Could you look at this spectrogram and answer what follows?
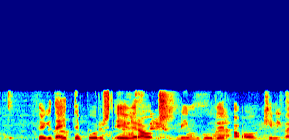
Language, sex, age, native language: Icelandic, male, 18-19, Icelandic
